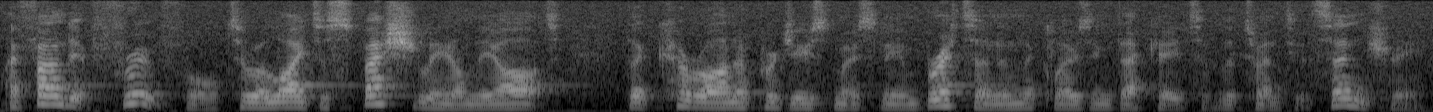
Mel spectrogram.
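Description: Male keynote speaker, mid-pitched, measured academic reading, faint hiss. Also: sing-song, poor audio. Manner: measured, dense scholarly phrasing. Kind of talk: formal academic lecture read aloud. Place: dim lecture hall with projection screen.

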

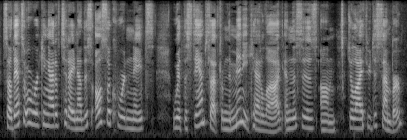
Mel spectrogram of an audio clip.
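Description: A woman from Texas in her fifties, slightly hoarse from a cold, chatting casually while hosting a live craft demo from her home craft room. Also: mid-range voice, lively intonation, moderate pace. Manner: chatty, upbeat, lots of "um"s.

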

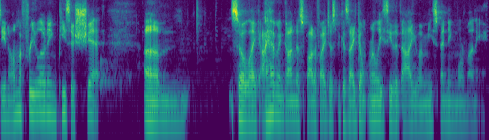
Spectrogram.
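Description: A man in his mid-twenties hosting a casual live stream, rambling and self-deprecating as he chats with viewers from a home bar on a boom mic. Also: fairly bright tone. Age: 20s. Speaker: livestream host. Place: home bar with bottle shelves, indoors. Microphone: boom mic in front of face.

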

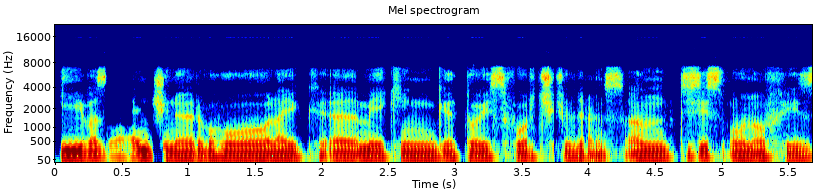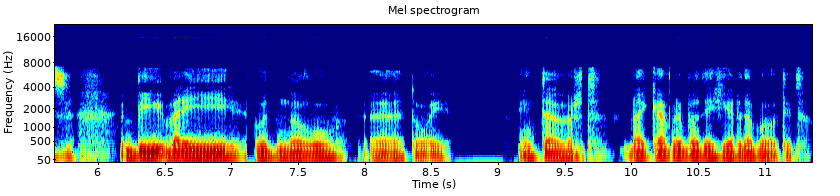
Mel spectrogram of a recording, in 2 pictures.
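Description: A young man with a Hungarian accent, a guest answering questions in halting non-native English full of fillers. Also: low-pitched, level tone, vocal fry, mellow, dry recording, highs cut off. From Hungarian from Ukraine. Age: young adult. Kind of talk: casual interview.

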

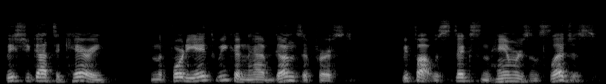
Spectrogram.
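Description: A man voicing an earnest, protective young soldier who talks quietly. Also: fairly high pitch, big pitch swings, moderate pace, breathy edge, voice pushed up, exaggerated voice. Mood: bitter. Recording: dull lo-fi recording.

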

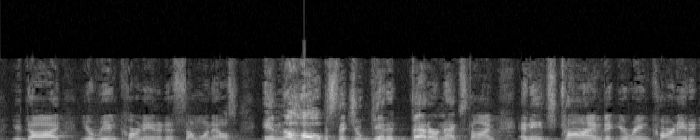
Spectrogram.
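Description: Middle-aged male pastor, high-pitched, animated preacher who repeats his points for effect. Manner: animated, strolling the stage and gesturing; emphatic, repeating key phrases. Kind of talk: sermon. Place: church stage, indoors. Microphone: handheld mic.

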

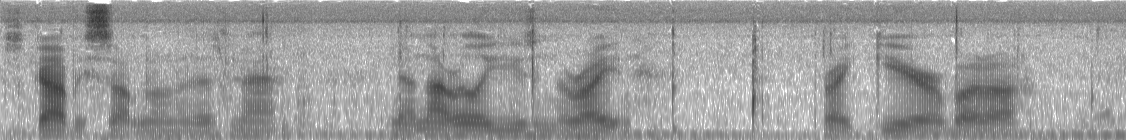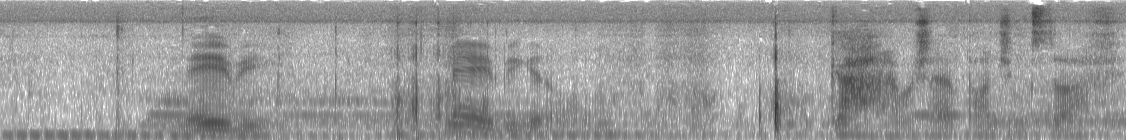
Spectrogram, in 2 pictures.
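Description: A man's voice: mid-range voice, steady tone, normal speed, long pauses. A teenage boy talking casually while fishing from a kayak, rambling with lots of fillers, recorded on a head-mounted camera outdoors. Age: teens. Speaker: fishing vlogger. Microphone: head-mounted action camera. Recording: outdoor noise on an action cam.

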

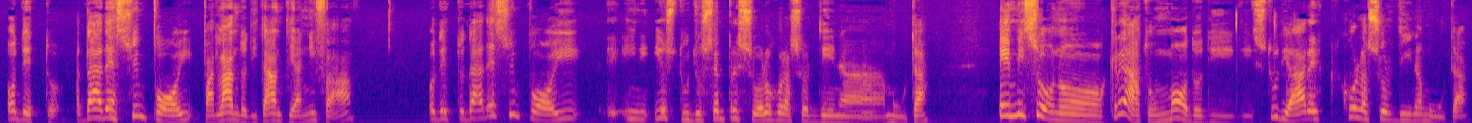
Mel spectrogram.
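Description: High-voiced middle-aged man, halting speech. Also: darkish tone, no room sound. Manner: halting, repeats syllables as he searches for words. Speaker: professional trumpeter. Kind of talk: casual conversation about music practice. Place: indoor room, remote video call. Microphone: wired earphone mic on a video call.

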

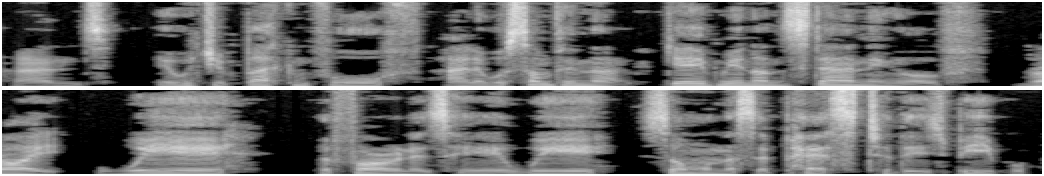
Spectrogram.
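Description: A man's voice: medium pitch, fairly bright tone, slightly rough. A young British man from southeast England, hosting his solo podcast in an earnest, reflective storytelling manner. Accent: British English. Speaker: podcast host.

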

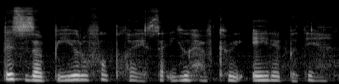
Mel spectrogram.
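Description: A woman leading a guided meditation in a gentle, soothing manner, with long pauses and breathy phrase endings that trail away. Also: medium pitch, fairly even intonation.

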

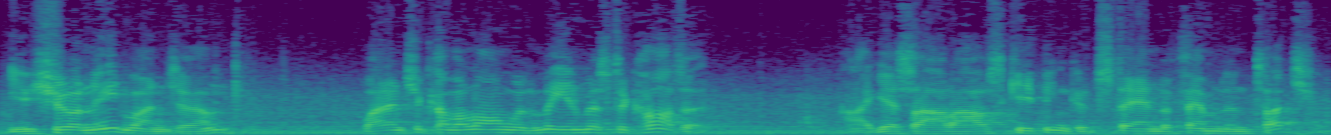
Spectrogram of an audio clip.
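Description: An actor voices a cheerful working-class cab driver in middle age, folksy and ungrammatical. His voice sits at an ordinary pitch for a man. A 1940s film soundtrack adds steady hiss. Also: a little fast, lightly acted. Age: middle-aged. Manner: folksy, plain-spoken, ungrammatical.

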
